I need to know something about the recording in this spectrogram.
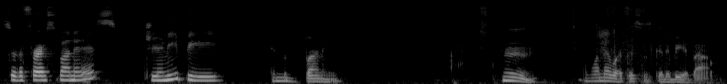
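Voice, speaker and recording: A woman with a husky, slightly low voice reads a children's book aloud. She talks casually and encouragingly to her young listeners, like a teacher, and tells the story with expression. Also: normal speed, long pauses, darkish tone.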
